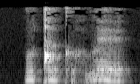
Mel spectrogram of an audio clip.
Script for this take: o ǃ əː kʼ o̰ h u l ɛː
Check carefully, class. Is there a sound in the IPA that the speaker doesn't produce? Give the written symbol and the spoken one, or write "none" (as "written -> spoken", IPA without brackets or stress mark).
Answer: u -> ṵ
